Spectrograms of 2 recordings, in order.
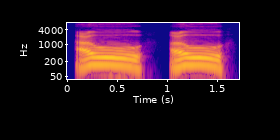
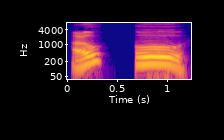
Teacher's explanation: When we have long vowel wow, we must connect it to the previous letter and we merge both of them in the same syllable. We pronounce both of them together.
